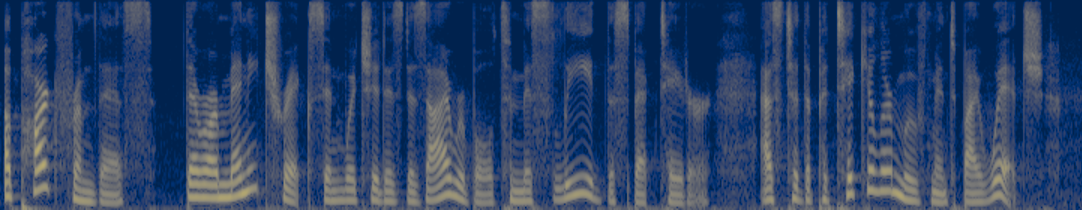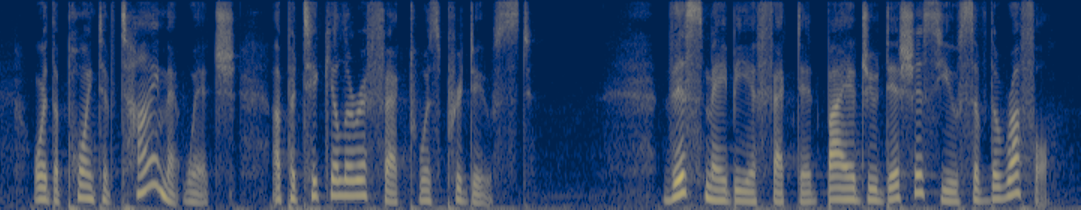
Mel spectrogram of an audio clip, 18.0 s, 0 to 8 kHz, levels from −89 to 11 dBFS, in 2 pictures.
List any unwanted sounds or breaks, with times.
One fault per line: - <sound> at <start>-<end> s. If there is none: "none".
none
